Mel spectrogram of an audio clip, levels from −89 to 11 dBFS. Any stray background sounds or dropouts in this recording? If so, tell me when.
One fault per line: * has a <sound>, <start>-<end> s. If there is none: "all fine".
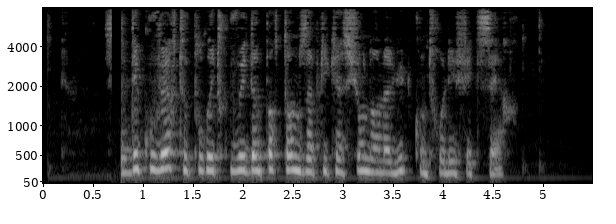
* has a dropout, 0.7-0.8 s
